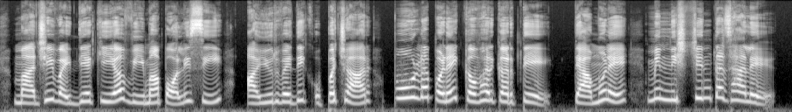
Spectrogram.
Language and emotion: Marathi, happy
